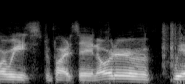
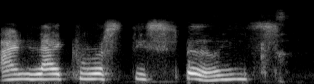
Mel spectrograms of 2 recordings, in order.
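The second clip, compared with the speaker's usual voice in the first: put-on creepy character voice, higher; 12 semitones higher than usual. Doing an impression of Salad Fingers: Salad Fingers impression. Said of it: "It was a salad fingers impression".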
